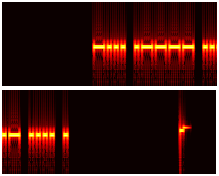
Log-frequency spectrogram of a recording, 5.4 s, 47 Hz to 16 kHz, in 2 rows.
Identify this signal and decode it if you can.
Morse code, heard as a keyed tone, about 28 wpm, 700 Hz. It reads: B1VHE
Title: Five Challenging Letter-Number Combinations 28wpm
